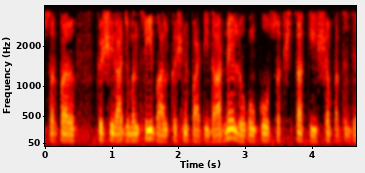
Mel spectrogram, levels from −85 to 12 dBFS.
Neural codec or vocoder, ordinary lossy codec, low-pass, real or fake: vocoder, 22.05 kHz, 80 mel bands, Vocos; none; 3.6 kHz; fake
